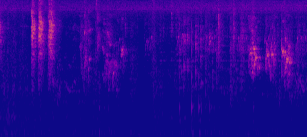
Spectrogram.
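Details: Two pet lovebirds chirping softly, with thin high twitters and a few louder squeaks against a steady background hiss.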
